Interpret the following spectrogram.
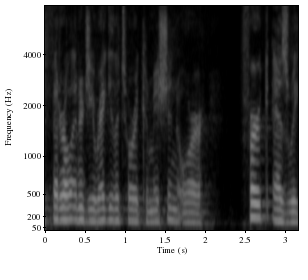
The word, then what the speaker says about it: FERC: up after the federal energy regulatory commission or FERC as we call it because we have to pronounce every acronym we have to create turn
